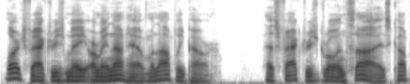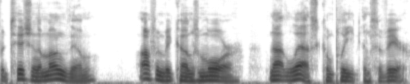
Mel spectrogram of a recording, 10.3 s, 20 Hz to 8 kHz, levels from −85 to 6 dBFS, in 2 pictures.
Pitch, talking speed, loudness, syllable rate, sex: 100 Hz, 145 wpm, -18 LUFS, 5.1 syllables/s, male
